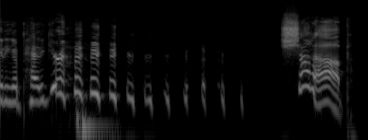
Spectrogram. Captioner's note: imitates laughing mockingly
